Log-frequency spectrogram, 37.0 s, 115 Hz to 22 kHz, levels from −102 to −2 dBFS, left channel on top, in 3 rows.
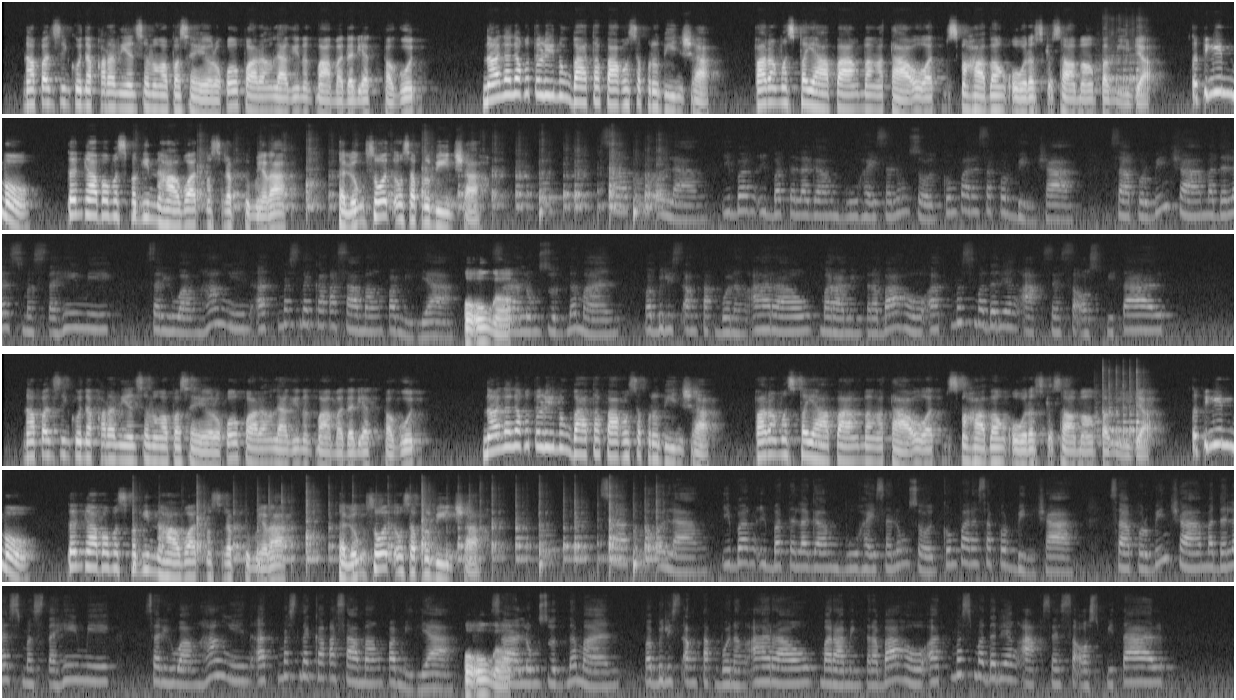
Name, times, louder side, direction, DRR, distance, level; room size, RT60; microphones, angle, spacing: voice 1, 0.2-4.1 4.8-7.1 7.5-11.5 12.0-12.6 13.0-15.2 15.7-17.2 29.3-29.7, left 4 dB, 35° left, 15 dB, 0.5 m, -23 dB
sound 1, 10.9-11.5 13.6-14.4 14.6-18.9, right 2 dB, 85° right, 3.8 m, -36 dB
voice 2, 18.4-23.0 23.4-25.7 26.1-29.2 29.6-30.8 31.1-36.3, right 2 dB, 35° right, 9 dB, 1.5 m, -42 dB
20.0 x 7.4 x 3.7 m, 0.31 s
head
